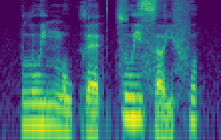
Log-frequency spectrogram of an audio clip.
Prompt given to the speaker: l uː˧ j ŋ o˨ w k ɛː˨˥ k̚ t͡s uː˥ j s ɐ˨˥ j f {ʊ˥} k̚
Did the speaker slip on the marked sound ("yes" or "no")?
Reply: no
